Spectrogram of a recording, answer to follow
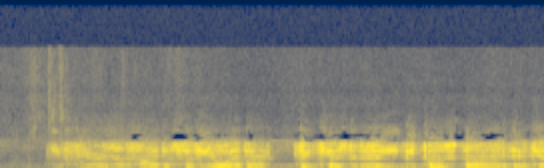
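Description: NOAA Weather Radio broadcast heard through a weather-alert receiver's small speaker: the broadcast voice reading the required weekly test announcement, its sound thin and narrow like a radio. It starts after a short pause right at the beginning.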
